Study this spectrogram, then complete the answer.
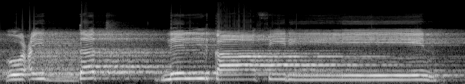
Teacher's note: پیش کھینچنا نہیں ہے، حمزہ پیش او، بس اتنی آواز آئے، او نہیں کرنا ہے.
